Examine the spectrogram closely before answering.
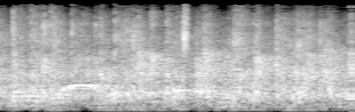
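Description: A crowd applauds steadily as Cartier Diarra, a redshirt junior from Florence, South Carolina, is introduced: a dense wash of many hands clapping at an even, sustained level with no single claps standing out, and no one speaking over it.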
